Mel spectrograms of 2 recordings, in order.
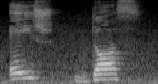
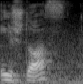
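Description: First: It is said as two separate words. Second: It is run together as one word. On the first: The speaker calls it right. "It's two words" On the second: The speaker calls it wrong. "It's not Eish, Dos"

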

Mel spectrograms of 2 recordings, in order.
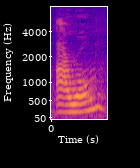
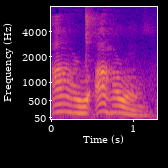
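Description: First: The h sound is left out entirely. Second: The h has a very short vowel after it. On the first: The speaker calls it wrong. "If you swallow the hay, you just say aron" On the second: The speaker calls it right. "You have to say the hay very quickly"

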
